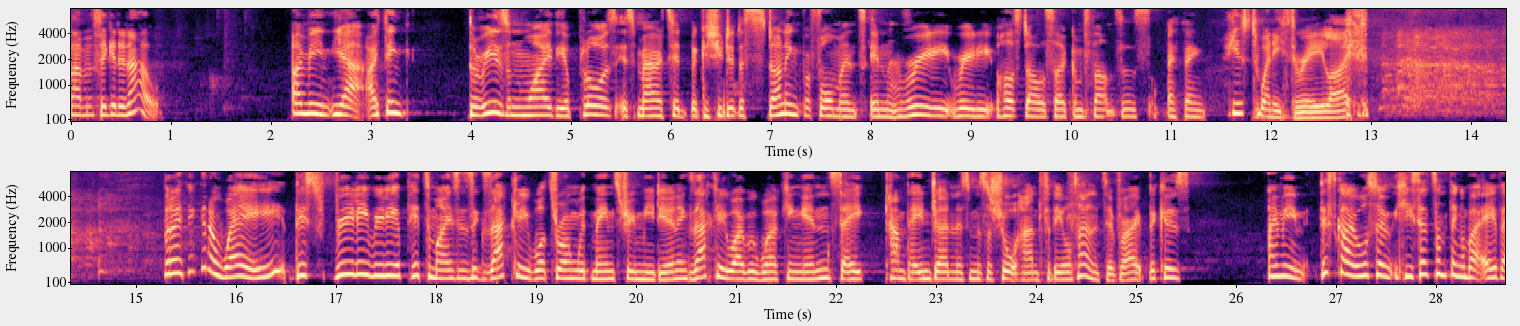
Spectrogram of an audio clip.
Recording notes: recorded live on 13 October at Hamilton House on Stokes Croft as part of the Cable’s ongoing speaker series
